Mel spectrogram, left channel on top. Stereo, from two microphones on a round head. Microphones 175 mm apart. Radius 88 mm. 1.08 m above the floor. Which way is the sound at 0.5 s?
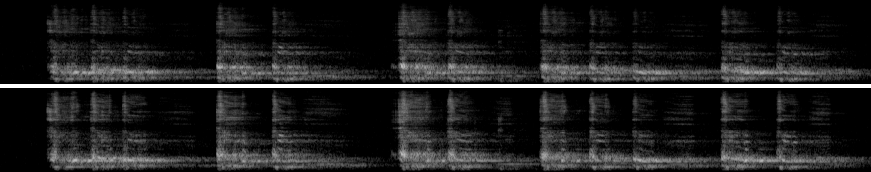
35° right (ahead or behind).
